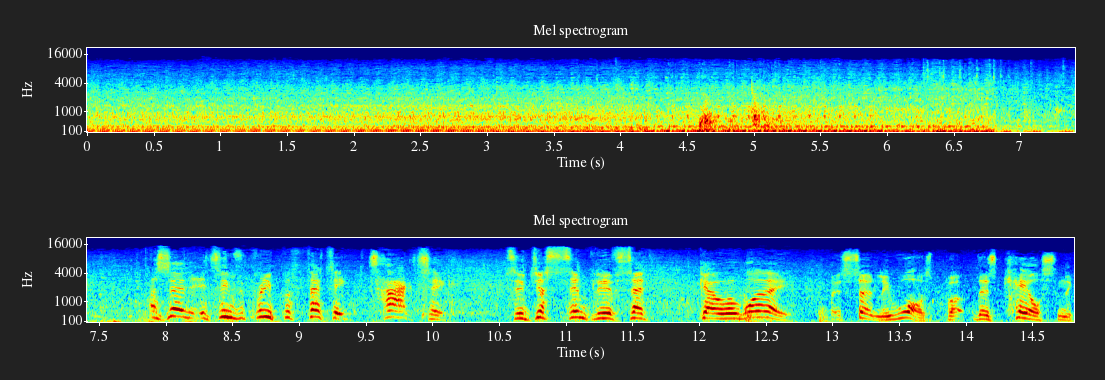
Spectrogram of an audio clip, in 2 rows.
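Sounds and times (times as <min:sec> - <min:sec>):
large engine idling: 0:00.0 - 0:08.6
speech: 0:08.0 - 0:14.7.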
